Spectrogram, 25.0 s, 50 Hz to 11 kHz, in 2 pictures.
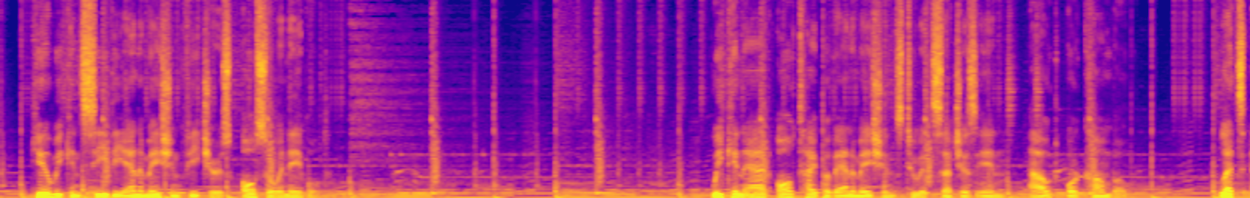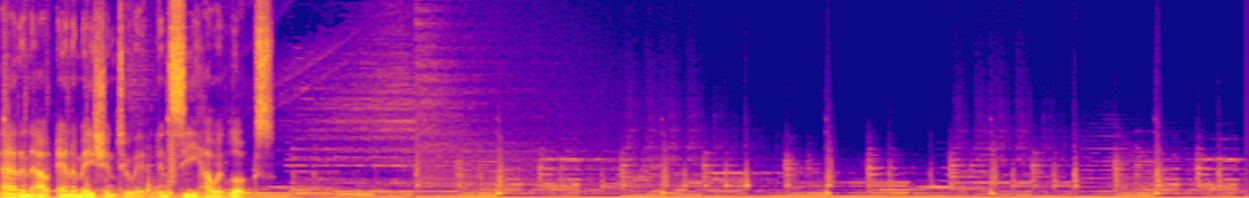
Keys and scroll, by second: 13.1 space, 14.9 space, 20.9 space, 23.7 space.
